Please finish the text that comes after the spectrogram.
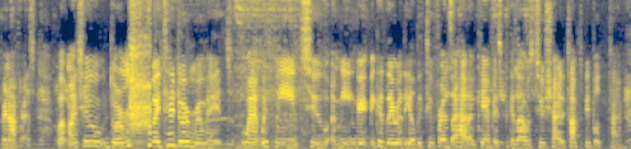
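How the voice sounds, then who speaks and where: A woman's voice: medium pitch, steady tone, brisk, faint music behind, low-quality recording. A young adult woman hosting a casual couple's Q&A vlog, chatting candidly with loose, profane phrasing. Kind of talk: casual chat.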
